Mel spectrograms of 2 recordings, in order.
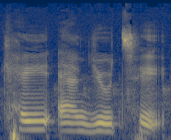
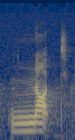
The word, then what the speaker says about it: Knut: 歡迎你哋嚟到 Maria 英文讀書會，同你哋分享 Harry Potter 另外一個冷知識啊！喺 Harry Potter 嘅 Wizard World 裏面嘅貨幣，其中之一個係 KNUT，咁好多人都會讀 nut，但係根據 J.K. Rowling 個 K 係應該要發音嘅，所以其實應該係讀 knut。好，今次我哋繼續同你哋讀 Harry Potter and the Philosopher's Stone by J.K.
